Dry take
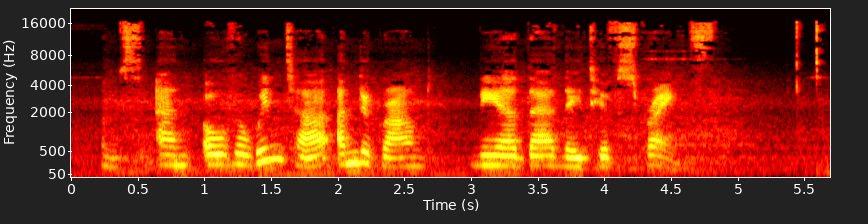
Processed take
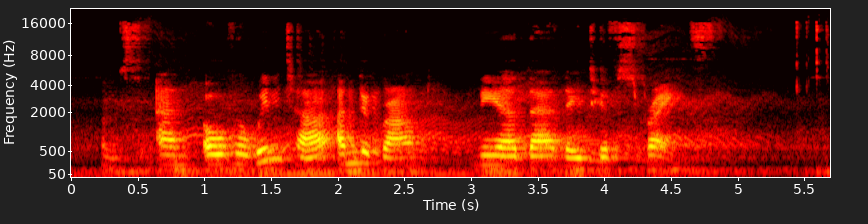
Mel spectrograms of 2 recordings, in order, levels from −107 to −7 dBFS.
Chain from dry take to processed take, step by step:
drawn EQ curve 120 Hz 0 dB, 180 Hz −28 dB, 620 Hz −3 dB, 1,400 Hz −13 dB, 8,700 Hz −25 dB, 15,000 Hz −17 dB
single-tap delay 74 ms −15 dB
feedback echo with a swinging delay time 87 ms, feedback 75%, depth 214 cents, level −22 dB
level −1.5 dB

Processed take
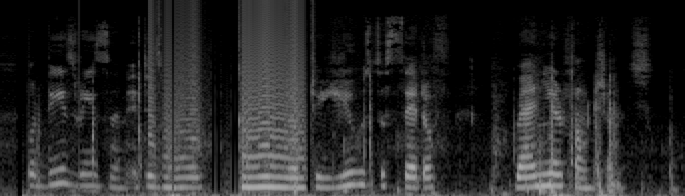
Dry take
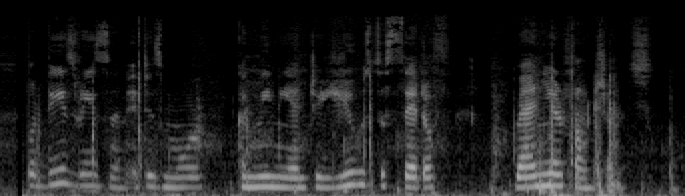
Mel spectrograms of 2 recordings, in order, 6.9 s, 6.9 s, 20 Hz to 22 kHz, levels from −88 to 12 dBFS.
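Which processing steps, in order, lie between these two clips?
0:01.48–0:03.15: each half-wave held at its own peak
digital clicks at 0:00.79/0:03.90, −27 dBFS

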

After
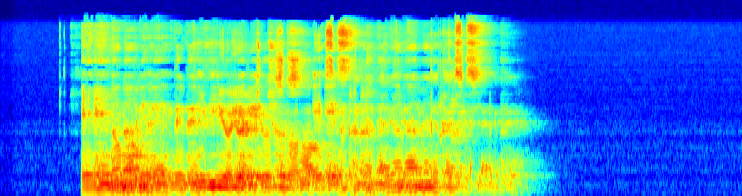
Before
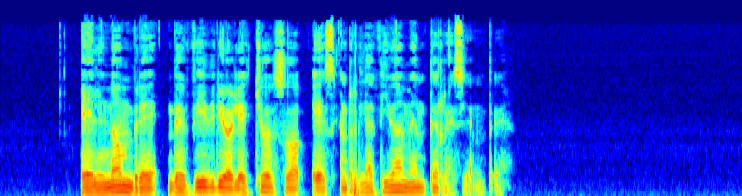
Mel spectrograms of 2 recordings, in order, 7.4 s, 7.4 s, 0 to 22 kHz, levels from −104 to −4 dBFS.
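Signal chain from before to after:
high-pass filter 320 Hz 6 dB per octave
high-shelf EQ 2,400 Hz +9 dB
dense smooth reverb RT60 0.67 s, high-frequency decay 0.65×, pre-delay 105 ms, DRR −3.5 dB
level +3.5 dB

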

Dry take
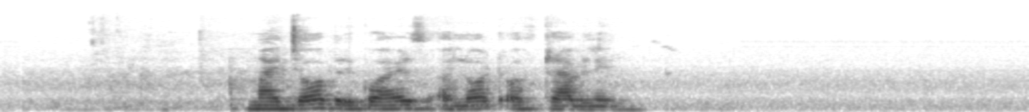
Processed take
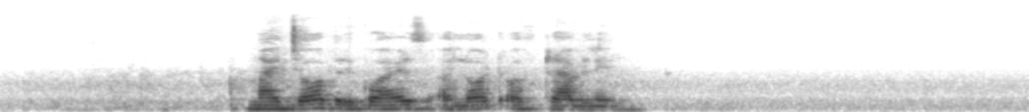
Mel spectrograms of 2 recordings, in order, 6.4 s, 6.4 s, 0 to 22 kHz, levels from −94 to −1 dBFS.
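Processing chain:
low-pass that shuts in the quiet parts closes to 890 Hz, open at −22 dBFS

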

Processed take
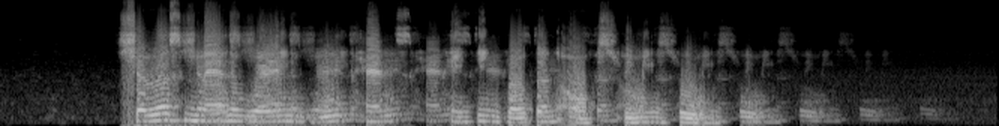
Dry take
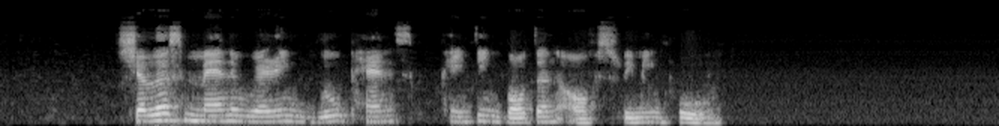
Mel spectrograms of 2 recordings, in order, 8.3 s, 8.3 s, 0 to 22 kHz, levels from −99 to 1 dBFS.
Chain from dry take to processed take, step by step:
echo with shifted repeats 499 ms, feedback 36%, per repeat +31 Hz, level −10.5 dB
tube saturation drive 23 dB, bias 0.8

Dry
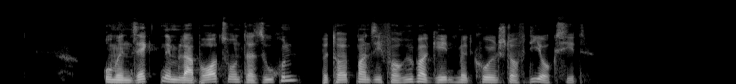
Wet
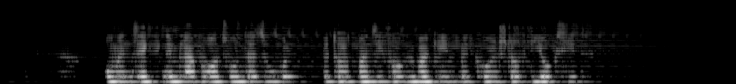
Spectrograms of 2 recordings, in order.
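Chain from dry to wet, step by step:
channel vocoder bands 32, square 121 Hz
delay with a high-pass on its return 137 ms, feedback 71%, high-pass 2,300 Hz, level −11 dB
level +7 dB

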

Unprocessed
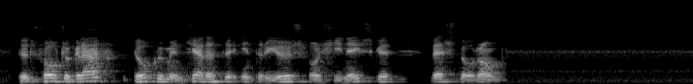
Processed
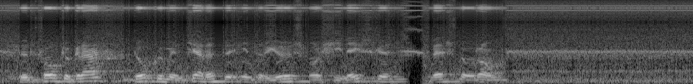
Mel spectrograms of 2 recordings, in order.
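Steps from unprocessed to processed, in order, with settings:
converter with a step at zero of −25.5 dBFS
bad sample-rate conversion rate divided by 3×, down filtered, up zero stuff
level −1 dB

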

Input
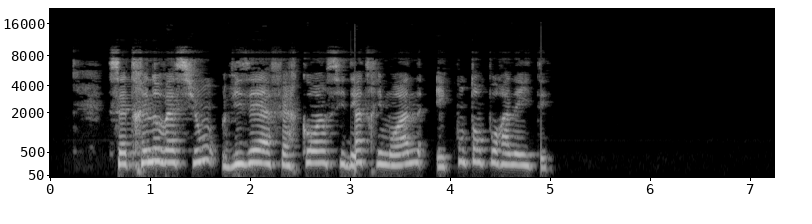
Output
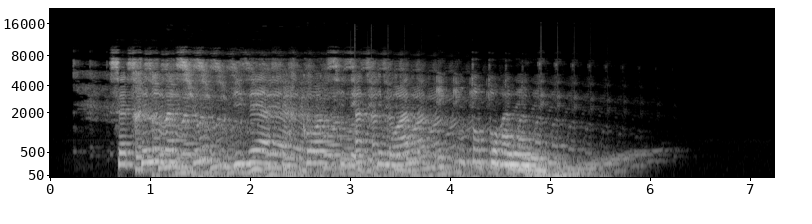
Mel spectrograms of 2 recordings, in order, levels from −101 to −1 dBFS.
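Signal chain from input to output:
0:04.36–0:04.80: spectral tilt −4.5 dB per octave
echo with shifted repeats 166 ms, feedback 58%, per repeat −95 Hz, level −5 dB
on a send at −8 dB: convolution reverb RT60 0.55 s, pre-delay 43 ms
on the sum: level −2 dB

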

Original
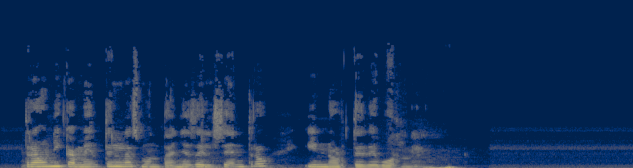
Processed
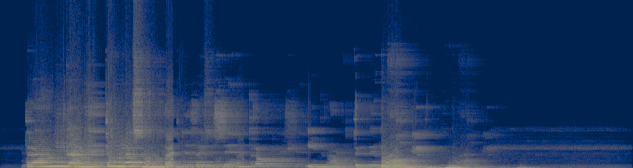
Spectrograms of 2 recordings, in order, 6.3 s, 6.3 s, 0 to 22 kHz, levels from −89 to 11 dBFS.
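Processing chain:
peak hold with a decay on every bin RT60 0.74 s
high-pass filter 95 Hz 12 dB per octave
comb filter 5 ms, depth 35%
0:01.72–0:03.81: downward compressor 10 to 1, threshold −33 dBFS, peak gain reduction 17 dB
brickwall limiter −14.5 dBFS, peak gain reduction 6.5 dB
automatic gain control gain up to 9 dB
hard clipping −15.5 dBFS, distortion −10 dB
single-tap delay 709 ms −15.5 dB
level −6.5 dB

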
